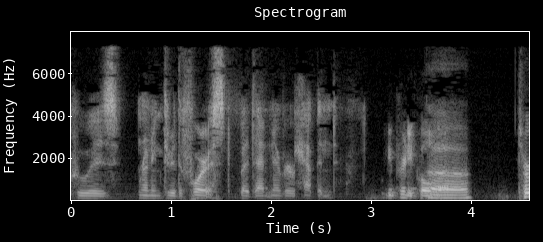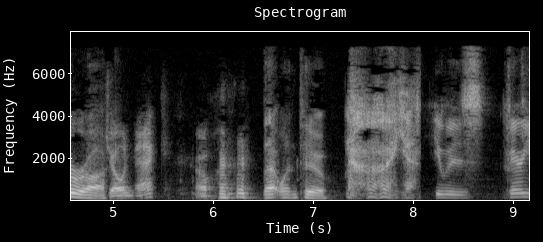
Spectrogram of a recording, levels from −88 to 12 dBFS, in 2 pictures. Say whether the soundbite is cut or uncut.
cut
